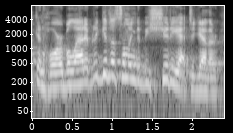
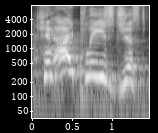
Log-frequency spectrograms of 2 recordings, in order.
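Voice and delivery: high pleading; 8 semitones higher, much slower than usual. Retold or imitated. Pleading to avoid arm wrestling.

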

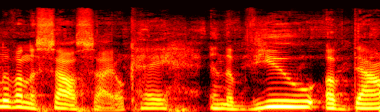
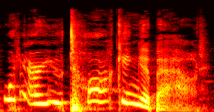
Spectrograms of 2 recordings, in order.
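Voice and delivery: a high, baffled question; incredulous; 11 semitones higher than usual. Retold or imitated. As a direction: shoot it up high in disbelief. Baffled reply to talking coyote.

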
